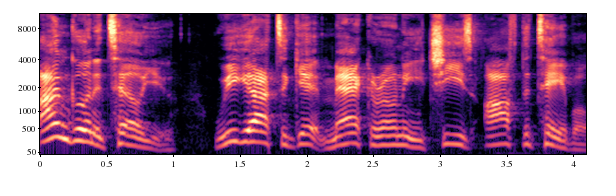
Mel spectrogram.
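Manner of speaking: cartoon video-game hedgehog character voice. Putting on a voice instead of answering the question: Sonic the Hedgehog voice. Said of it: "I'm gonna put my Sonic the Hedgehog".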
